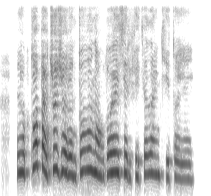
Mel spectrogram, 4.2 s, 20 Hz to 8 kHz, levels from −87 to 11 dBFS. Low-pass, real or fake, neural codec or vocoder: 7.2 kHz; fake; codec, 16 kHz, 8 kbps, FreqCodec, smaller model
